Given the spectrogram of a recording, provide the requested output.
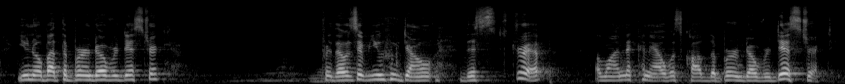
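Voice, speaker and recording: A woman with an American accent, medium pitch and a dark, mellow tone, at a moderate pace with long, frequent pauses. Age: 70s. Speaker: author. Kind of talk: public talk. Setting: museum hall with audience. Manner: animated.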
